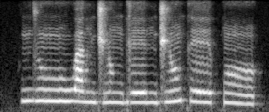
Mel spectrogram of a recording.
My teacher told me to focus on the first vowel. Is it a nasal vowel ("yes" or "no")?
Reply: yes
